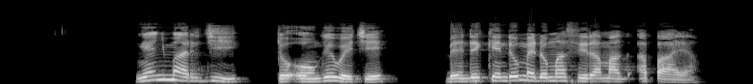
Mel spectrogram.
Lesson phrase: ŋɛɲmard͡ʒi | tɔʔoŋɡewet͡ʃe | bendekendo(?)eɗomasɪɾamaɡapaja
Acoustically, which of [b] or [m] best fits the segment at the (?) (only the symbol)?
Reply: m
